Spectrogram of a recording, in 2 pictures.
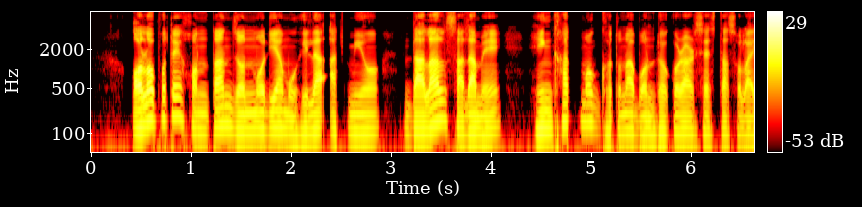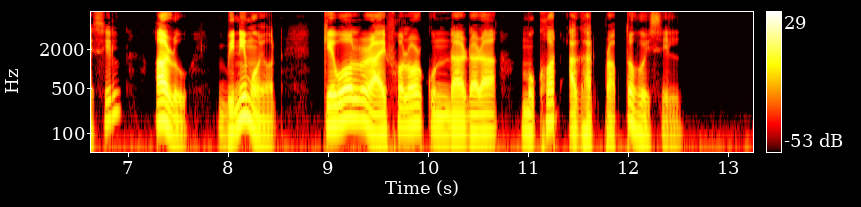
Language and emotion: Assamese, neutral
